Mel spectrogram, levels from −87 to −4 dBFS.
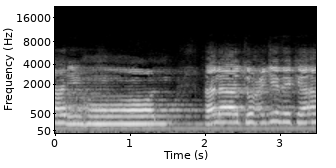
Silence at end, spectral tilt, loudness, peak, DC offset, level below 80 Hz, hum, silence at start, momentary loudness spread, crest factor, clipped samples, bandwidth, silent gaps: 0 s; -6.5 dB/octave; -17 LUFS; -4 dBFS; under 0.1%; -54 dBFS; none; 0 s; 12 LU; 14 dB; under 0.1%; 6.6 kHz; none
